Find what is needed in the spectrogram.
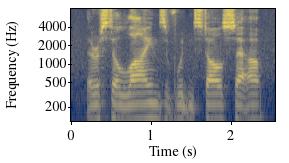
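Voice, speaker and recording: Noticeable background noise fills the recording. The man's voice is fairly low in pitch. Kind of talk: scripted first-person audio drama narration. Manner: slow, hushed, dreamy and uncertain, with halting questions; brooding, introspective, moody.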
